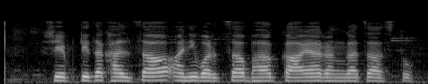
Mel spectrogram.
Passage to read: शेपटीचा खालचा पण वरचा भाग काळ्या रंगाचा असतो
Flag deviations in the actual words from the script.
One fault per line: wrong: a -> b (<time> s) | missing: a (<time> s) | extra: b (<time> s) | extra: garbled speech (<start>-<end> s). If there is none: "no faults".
wrong: पण -> आणि (1.7 s)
